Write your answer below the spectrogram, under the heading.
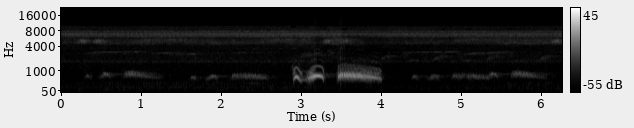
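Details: Single loud spotted dove phrase, two hooked notes and a long rough coo, surrounded by softer coos from other doves, part of a call meant to provoke rivals.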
